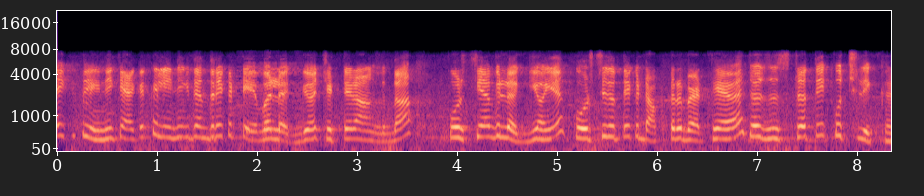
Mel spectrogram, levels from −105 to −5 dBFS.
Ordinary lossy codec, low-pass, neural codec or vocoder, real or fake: Opus, 16 kbps; 7.2 kHz; none; real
